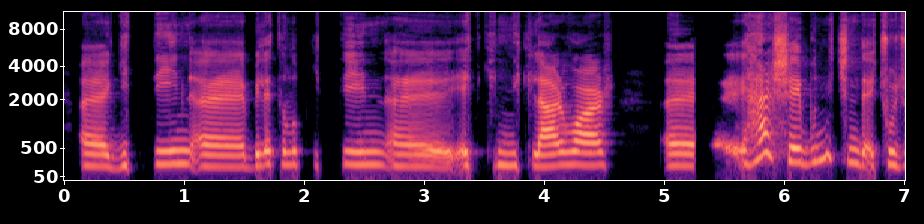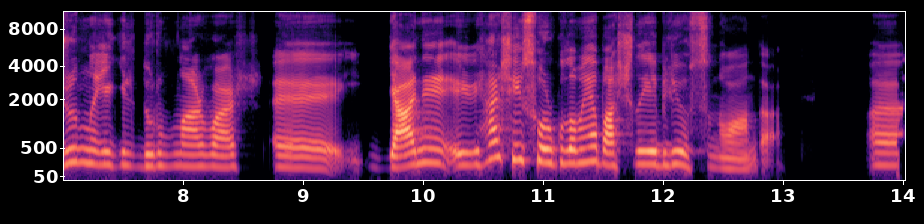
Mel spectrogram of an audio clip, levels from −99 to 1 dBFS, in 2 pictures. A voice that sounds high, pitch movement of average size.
Yes: high, 210 Hz; average, 3.2 semitones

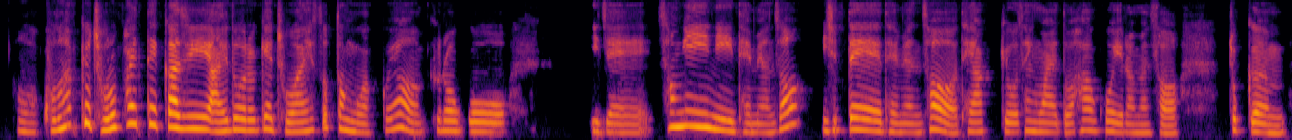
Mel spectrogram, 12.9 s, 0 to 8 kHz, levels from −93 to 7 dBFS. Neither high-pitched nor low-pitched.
No: high, 210 Hz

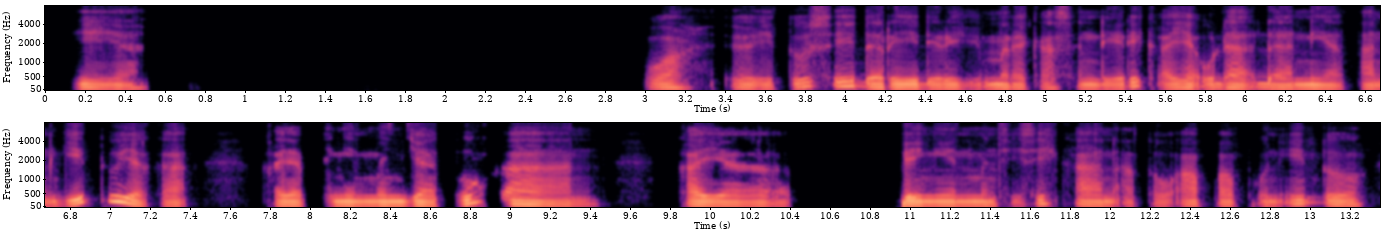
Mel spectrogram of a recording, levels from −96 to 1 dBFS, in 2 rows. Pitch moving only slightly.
Yes: narrow, 1.5 semitones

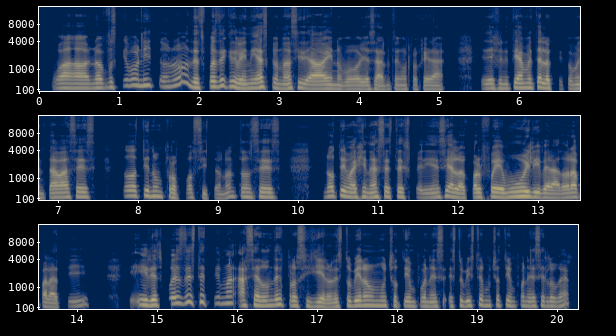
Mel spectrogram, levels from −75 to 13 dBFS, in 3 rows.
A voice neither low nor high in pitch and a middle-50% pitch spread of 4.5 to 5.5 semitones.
No: medium, 155 Hz; average, 3.2 semitones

